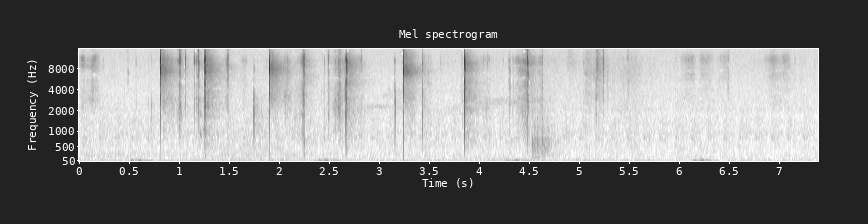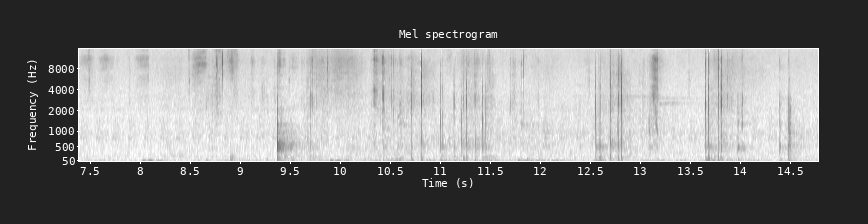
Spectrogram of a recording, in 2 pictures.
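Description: Fingertips and nails tap and scratch the plastic lid and side label of a CremaNovi hazelnut chocolate spread tub, a hollow paperboard cup held on the table. Sharp, bright, dry clicks with almost no ring stand out early on, separated by quieter scratchy rubbing. Later passages bring clusters of softer taps and scraping.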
